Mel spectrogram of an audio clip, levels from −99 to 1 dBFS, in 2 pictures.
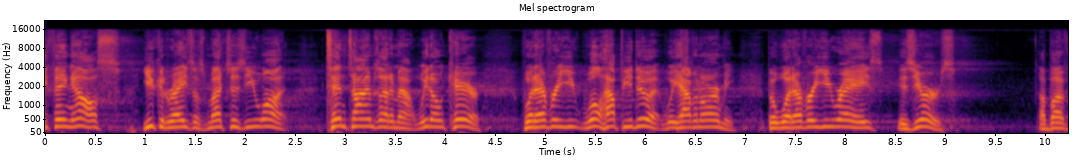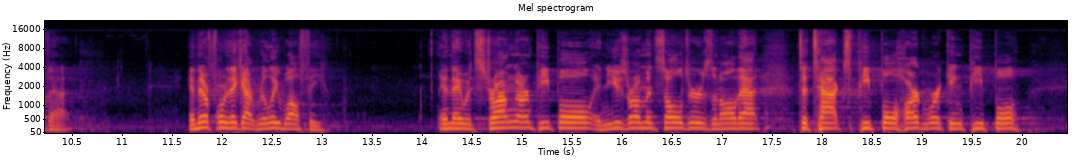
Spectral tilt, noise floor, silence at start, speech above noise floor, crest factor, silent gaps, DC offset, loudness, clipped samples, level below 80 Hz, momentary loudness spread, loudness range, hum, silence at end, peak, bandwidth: -4 dB/octave; -68 dBFS; 0 s; 39 dB; 18 dB; none; under 0.1%; -28 LUFS; under 0.1%; -70 dBFS; 10 LU; 6 LU; none; 0.5 s; -10 dBFS; 16 kHz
